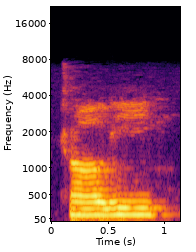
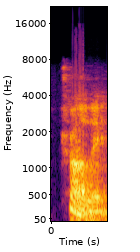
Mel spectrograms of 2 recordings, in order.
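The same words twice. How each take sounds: First: Both syllables get equal stress. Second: The stress is on the first syllable. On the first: The speaker calls it wrong. "we don't have equal stress where each syllable is the same" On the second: The speaker calls it right. "the stress is on the first syllable"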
